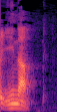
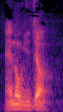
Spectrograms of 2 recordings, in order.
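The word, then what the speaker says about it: Enoch: 이낙, 에녹이죠? 지금 영어 발음이 나와요.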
